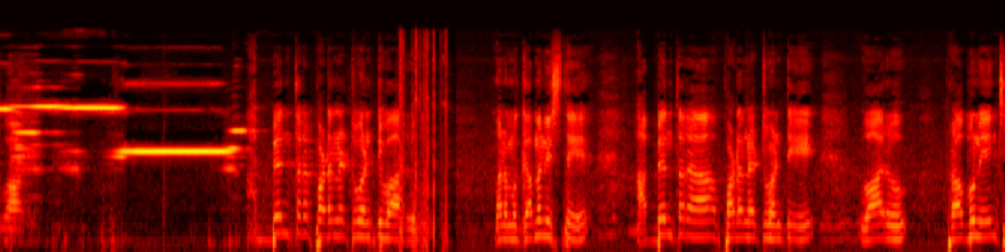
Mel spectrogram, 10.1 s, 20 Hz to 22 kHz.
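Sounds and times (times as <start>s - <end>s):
microphone feedback squeal: 0.0s - 2.6s.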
